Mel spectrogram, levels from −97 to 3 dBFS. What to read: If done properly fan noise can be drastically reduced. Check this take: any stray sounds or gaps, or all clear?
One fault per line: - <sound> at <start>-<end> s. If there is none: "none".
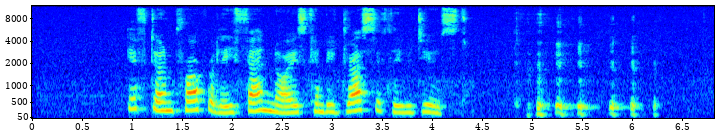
- laugh at 4.8-6.4 s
